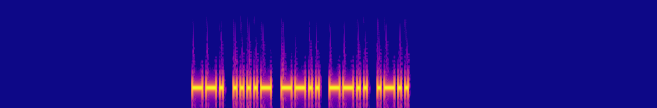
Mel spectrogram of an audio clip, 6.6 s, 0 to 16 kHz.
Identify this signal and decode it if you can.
Morse code, heard as a keyed tone, about 34 wpm, 700 Hz. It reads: G4ZZL
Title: DXCC-100 Call Signs - 5 Characters - Repeated 3x - 35wpm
